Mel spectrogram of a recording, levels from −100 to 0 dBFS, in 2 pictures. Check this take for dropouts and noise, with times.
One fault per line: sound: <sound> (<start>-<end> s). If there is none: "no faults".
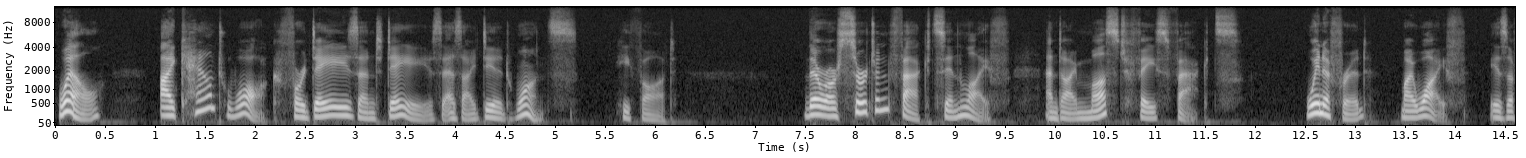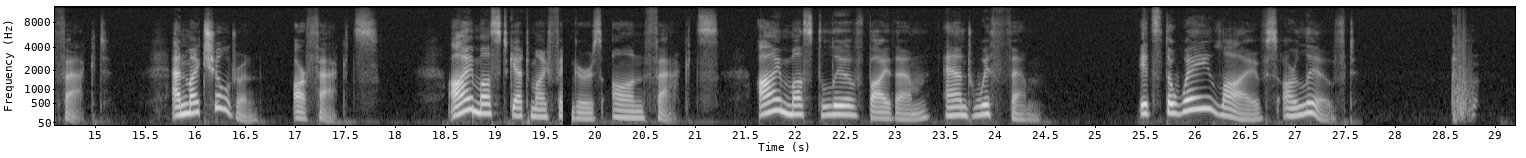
sound: dropout (19.7-19.8 s)
sound: cough (28.5-28.9 s)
